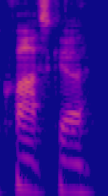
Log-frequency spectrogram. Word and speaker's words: Quaska: His name is Quaska. It's spelled exactly like it sounds.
